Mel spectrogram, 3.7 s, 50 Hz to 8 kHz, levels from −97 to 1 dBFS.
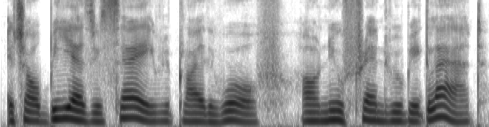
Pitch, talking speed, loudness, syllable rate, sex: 160 Hz, 245 wpm, -18 LUFS, 4.6 syllables/s, female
